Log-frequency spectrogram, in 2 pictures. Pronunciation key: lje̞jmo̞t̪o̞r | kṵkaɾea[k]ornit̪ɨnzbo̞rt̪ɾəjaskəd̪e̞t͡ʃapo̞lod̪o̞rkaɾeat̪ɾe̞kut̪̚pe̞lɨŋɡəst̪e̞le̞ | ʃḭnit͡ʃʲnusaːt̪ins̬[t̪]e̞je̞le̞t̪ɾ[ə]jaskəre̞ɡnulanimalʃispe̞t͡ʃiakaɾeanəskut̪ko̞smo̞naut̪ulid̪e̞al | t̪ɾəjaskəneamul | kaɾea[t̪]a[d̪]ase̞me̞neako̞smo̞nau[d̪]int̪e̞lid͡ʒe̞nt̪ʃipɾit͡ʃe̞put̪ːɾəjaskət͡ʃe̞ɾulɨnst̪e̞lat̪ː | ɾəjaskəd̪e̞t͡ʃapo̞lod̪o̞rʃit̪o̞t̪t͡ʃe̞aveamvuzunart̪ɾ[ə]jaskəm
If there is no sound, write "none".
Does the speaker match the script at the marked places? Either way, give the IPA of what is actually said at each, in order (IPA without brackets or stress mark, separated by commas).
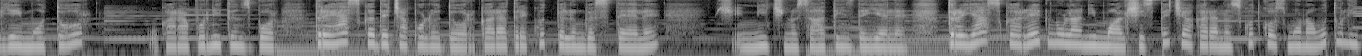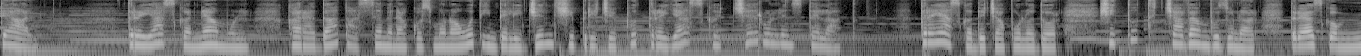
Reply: p, d̪, ə, d̪, t̪, t̪, ə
